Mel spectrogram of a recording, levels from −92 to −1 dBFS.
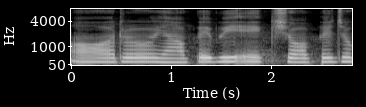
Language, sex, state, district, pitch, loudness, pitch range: Hindi, female, Uttar Pradesh, Deoria, 210 Hz, -25 LUFS, 195-215 Hz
